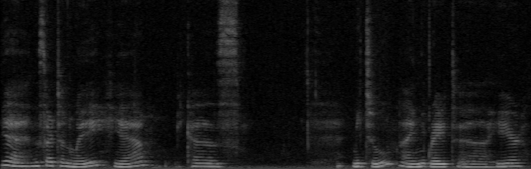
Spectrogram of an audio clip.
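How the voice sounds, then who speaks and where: A woman with a Brazilian accent speaks at a medium pitch, very slowly, with fairly even intonation and long, frequent pauses. Audible room echo surrounds her voice. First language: Portuguese. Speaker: documentary filmmaker. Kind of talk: interview. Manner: halting, many fillers.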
